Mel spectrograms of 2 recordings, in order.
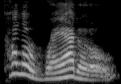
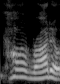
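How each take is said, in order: First: The middle syllable sounds like 'rad'. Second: The middle syllable sounds like 'rod'. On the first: "it's Colorado" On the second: "you say Colorado"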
